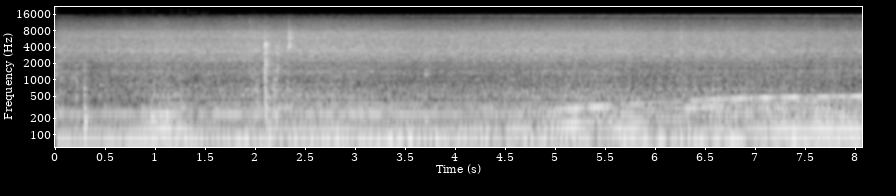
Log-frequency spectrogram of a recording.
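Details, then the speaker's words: LG washer after an earlier repeated fault: motor hum climbs smoothly in pitch as the drum winds up to spin speed, no grinding or knocking; normal spin ramp-up, cause of the earlier fault unknown. "all right we're up the speed like you should be now"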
